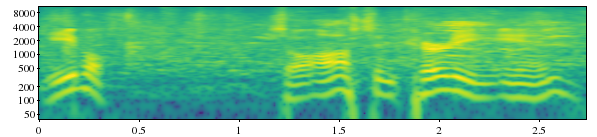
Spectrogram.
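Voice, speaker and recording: An older man doing play-by-play for a baseball game, chatty and folksy, with light jokes between pitches. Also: a little slow. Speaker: play-by-play announcer. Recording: crowd noise in the background.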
